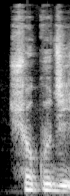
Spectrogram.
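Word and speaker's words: 食事: হ্যাঁ, আবার শকুজি, শকুজি মানে হচ্ছে মিল বা খাবার।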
